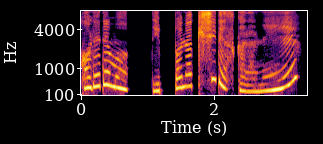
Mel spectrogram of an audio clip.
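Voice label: Voice win Japanese; soira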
